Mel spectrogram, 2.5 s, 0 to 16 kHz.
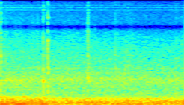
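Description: Low steady rumble inside a car cabin, with a few faint clicks from a finger working the driver-door power window switches of a 2011 Mercedes-Benz E350.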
